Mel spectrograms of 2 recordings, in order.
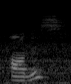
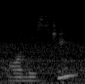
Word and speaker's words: honest: Now, first of all, this is a list of words where the H, in all these list of words, my H is silent.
